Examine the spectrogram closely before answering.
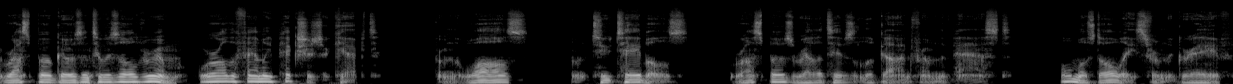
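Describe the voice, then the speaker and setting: A man narrates literary fiction in a low voice with a husky grain. His delivery is measured and sober, yet his pitch moves in a lively way through the sentences. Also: dry recording, studio quality. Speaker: audiobook narrator.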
